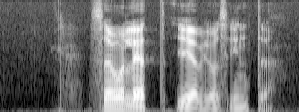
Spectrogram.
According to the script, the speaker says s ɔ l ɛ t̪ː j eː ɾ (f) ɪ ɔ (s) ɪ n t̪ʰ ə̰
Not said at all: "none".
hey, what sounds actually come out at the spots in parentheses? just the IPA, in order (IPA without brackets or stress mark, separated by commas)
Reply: v, s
